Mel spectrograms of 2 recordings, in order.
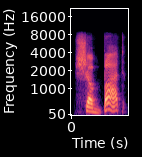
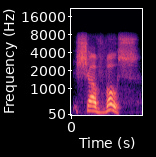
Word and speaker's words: Shabbat: Spanish the B the second letter can be pronounced B or V. Just so you know, Rav or V is then rabbi. Shabbat. Sht. Shabbat could also be shavos.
